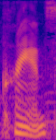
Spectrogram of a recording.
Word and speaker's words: crayon: My kids and I all say crayon, like, like cranberry, like C-R-A-N. But my husband pronounces it like the correct way, the crayon.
